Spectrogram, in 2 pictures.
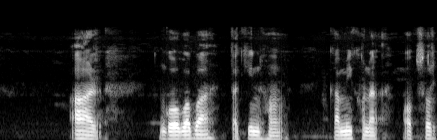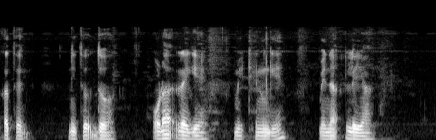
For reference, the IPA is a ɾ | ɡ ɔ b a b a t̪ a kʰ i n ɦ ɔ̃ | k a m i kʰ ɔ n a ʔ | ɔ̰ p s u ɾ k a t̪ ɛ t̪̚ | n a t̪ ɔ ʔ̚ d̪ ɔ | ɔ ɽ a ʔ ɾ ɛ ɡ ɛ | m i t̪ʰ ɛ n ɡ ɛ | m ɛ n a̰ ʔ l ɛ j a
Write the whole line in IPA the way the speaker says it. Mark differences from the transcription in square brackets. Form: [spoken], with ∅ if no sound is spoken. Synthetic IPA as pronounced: a ɾ | ɡ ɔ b a b a t̪ a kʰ i n ɦ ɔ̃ | k a m i kʰ ɔ n a ʔ | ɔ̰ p s [ɔ] ɾ k a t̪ ɛ t̪̚ | n [i] t̪ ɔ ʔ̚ d̪ ɔ | ɔ ɽ a ʔ ɾ ɛ ɡ ɛ | m i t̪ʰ ɛ n ɡ ɛ | m ɛ n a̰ ʔ l ɛ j a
